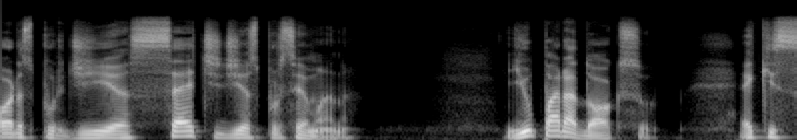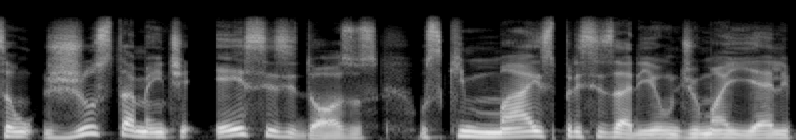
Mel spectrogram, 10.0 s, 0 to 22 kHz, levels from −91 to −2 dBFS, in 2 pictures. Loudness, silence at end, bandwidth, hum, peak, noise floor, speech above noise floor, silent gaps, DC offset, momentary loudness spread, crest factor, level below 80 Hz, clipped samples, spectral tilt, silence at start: -21 LUFS; 0.05 s; 13.5 kHz; none; -6 dBFS; -75 dBFS; 54 dB; none; under 0.1%; 10 LU; 16 dB; -42 dBFS; under 0.1%; -5 dB/octave; 0 s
